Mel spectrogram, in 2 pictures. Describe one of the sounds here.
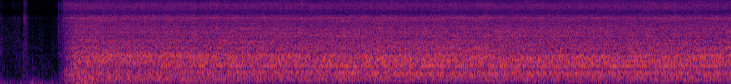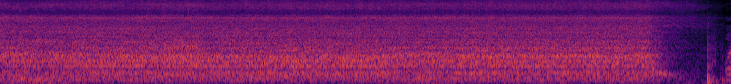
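A hair dryer blows loudly and steadily close by.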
